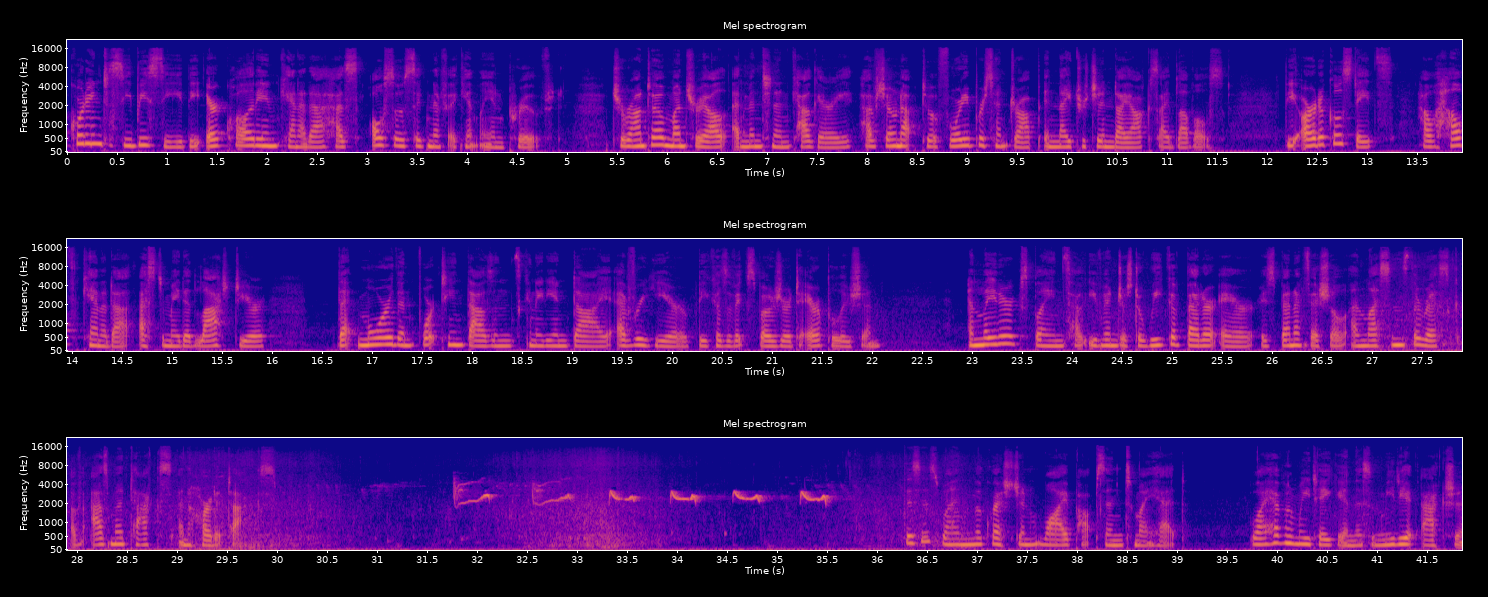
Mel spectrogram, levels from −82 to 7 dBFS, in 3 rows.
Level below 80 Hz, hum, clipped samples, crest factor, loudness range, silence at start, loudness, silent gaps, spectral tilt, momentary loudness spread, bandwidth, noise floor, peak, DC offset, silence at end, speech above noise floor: -52 dBFS; none; under 0.1%; 20 dB; 4 LU; 0 s; -27 LUFS; none; -5 dB/octave; 11 LU; 16.5 kHz; -56 dBFS; -8 dBFS; under 0.1%; 0 s; 29 dB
